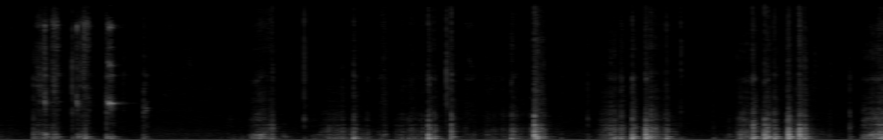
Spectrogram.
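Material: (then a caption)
Chalk. A metal palette knife rasps a solid pink, popsicle-shaped stick of sidewalk chalk on a plastic mat, leaving powder and flakes collecting. Bursts of dry, gritty scraping alternate with sharp clicks and short pauses, over a steady low hum.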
